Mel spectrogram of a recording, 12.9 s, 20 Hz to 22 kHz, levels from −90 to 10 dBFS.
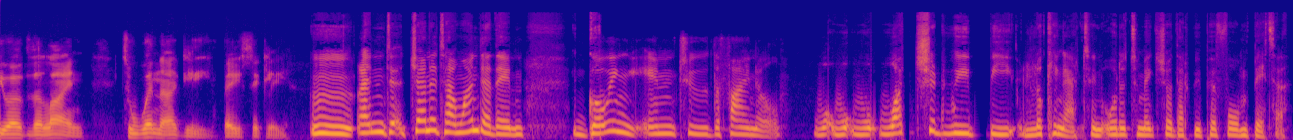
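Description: From 6.0 to 8.28 s the sound abruptly turns duller and about 5 dB quieter, with a faint new noise floor, likely an input switched to a poorer device, with no silence at the switch.

From 8.55 to 9.88 s, just before "looking at in", repeated stalls (stutter) drag the audio, with gaps up to 120 ms stretched over rather than lost, unlike packet loss.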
